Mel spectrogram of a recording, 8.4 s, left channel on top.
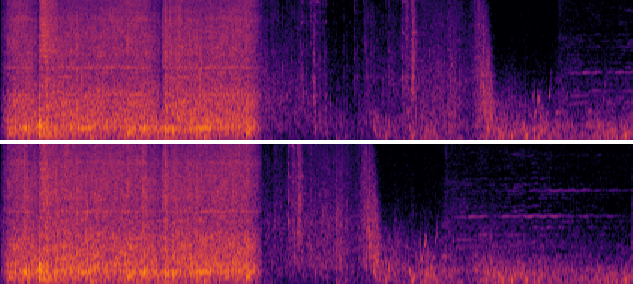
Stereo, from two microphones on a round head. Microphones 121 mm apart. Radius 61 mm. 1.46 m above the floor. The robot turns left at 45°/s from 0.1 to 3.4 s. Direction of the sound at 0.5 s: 35° left (ahead or behind).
